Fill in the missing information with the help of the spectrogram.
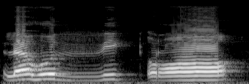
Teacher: ذال کو کاف کے ساتھ ملا کر کاف کو باریک کریں گے، را کو موٹا پڑھیں گے۔ لَهُ الذِّكْرَى، اور را کو ایک الف کی مقدار کھینچ کر پڑھیں گے۔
